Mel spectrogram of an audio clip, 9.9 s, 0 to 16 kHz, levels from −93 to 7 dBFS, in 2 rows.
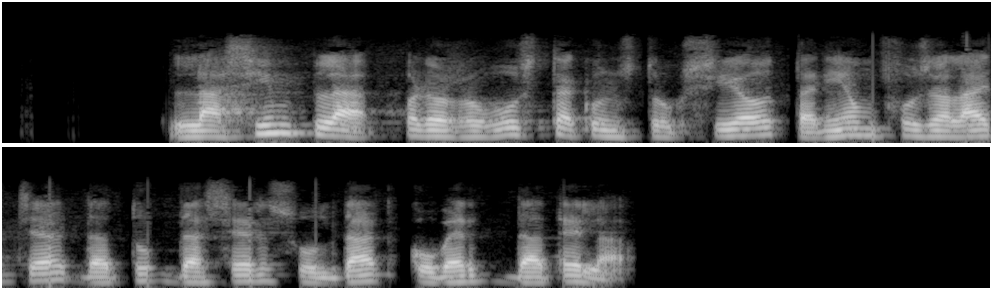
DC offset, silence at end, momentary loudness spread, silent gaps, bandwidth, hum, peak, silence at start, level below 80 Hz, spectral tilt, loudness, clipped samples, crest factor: under 0.1%; 1.85 s; 8 LU; 6.94-6.99 s; 7 kHz; none; -2 dBFS; 0.85 s; -58 dBFS; -8 dB/octave; -19 LUFS; under 0.1%; 18 dB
